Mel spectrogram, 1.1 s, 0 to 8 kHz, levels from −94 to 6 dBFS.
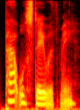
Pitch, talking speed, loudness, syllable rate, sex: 195 Hz, 280 wpm, -18 LUFS, 5.3 syllables/s, female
